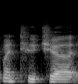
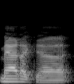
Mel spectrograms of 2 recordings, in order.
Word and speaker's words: Matuch: t u c h it looks like matucha it's pronounced madaka very easy to find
